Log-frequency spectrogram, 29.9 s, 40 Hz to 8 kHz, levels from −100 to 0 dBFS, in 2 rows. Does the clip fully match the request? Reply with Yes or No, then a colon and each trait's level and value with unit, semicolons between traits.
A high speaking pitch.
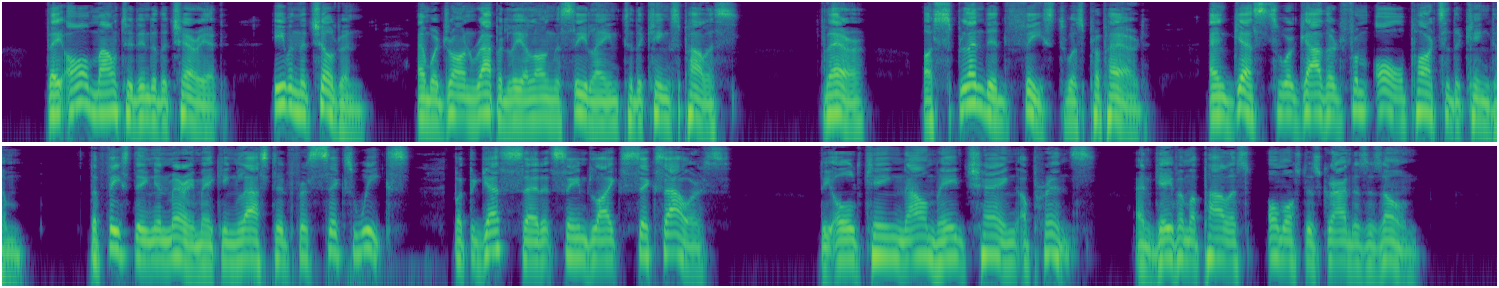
No: low, 110 Hz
